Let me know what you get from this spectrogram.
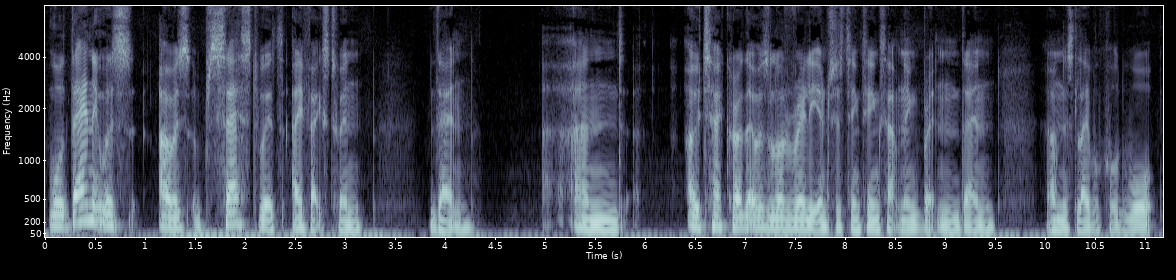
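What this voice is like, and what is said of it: Non-American accent. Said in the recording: “with your accent, that could have been any one of four words ... say it like we say it here in the United States”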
